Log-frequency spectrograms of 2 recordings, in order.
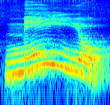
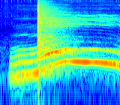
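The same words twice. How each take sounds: First: Said in the usual way. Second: Meio split into two syllables, higher and sung out; teacher clapping syllables; syllable clap. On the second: Shown as a demonstration. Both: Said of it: "duas palmas, duas sílabas".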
